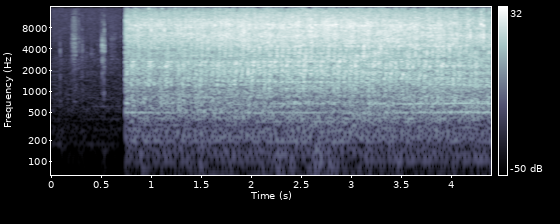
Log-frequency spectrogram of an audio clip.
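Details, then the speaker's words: Mercedes with M112 engine, ticking at idle both cold and warm, louder over time and clearest in gear; fast idle with sharp tapping three or four per second. Owner suspects a hydraulic lifter, not yet confirmed. "Теперь включим передачу. Там это теперь отчетливо слышно. В общем, судя по всем наблюдениям, я считаю, что это всё-таки стук гидравлического толкателя."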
